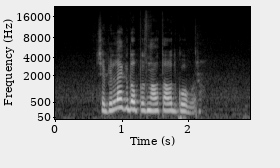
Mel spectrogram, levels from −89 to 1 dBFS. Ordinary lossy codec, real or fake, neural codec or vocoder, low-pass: none; fake; codec, 44.1 kHz, 7.8 kbps, Pupu-Codec; 19.8 kHz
